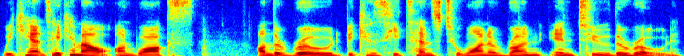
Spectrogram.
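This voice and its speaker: A young woman hosts a live crafting stream, chatting casually and rambling to viewers while often correcting herself mid-sentence. Her low-pitched voice is a bit bright, and she takes it slowly.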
